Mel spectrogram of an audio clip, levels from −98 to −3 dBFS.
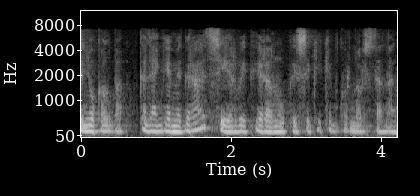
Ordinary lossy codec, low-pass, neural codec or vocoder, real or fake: AAC, 32 kbps; 7.2 kHz; none; real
